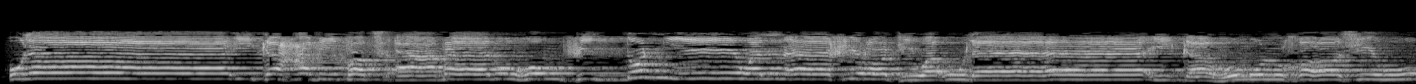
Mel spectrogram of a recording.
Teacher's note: أبو عمرو بتقليل الدنيا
